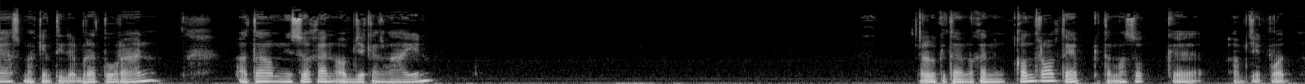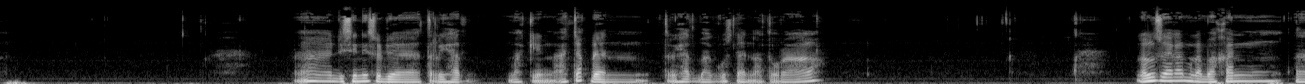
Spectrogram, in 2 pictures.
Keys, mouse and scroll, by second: 0.5 click, 0.9 click, 1.2 click, 2.5 click, 3.2 click, 3.7 click, 4.1 click, 4.5 click, 5.9 click, 6.2 click, 6.5 click, 6.9 click, 7.1 click, 7.4 click, 8.0 click, 10.6 ctrl+Tab, 15.3 Tab, 15.8 Tab, 16.3 alt+a, 17.1 middle click, 20.5 shift+middle click, 20.9 ctrl+middle click, 21.3 middle click.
